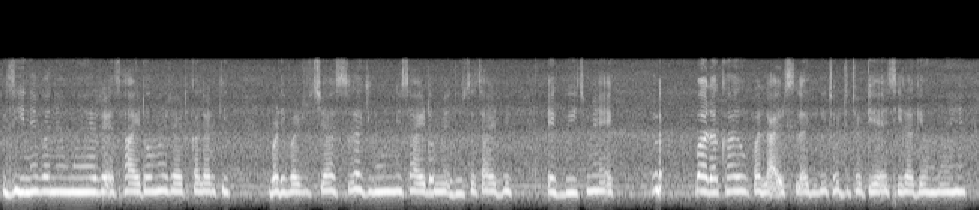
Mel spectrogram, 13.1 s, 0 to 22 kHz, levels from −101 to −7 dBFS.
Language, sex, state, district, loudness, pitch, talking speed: Hindi, female, Uttar Pradesh, Jyotiba Phule Nagar, -17 LUFS, 250 Hz, 175 wpm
